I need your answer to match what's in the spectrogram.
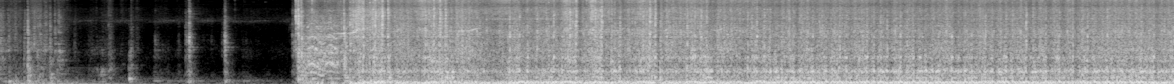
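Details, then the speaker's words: Mopar engine (Chrysler) first start in five or six years after carb cleaning, Holley square-bore carb on spread-bore intake, vacuum leak suspected: catches after a few cranks, loud ragged blatting idle; owner suspects exhaust in rough shape, engine runs well. "sounds like my exhaust is in pretty rough shape but the engine started and she run well"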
